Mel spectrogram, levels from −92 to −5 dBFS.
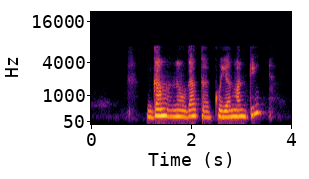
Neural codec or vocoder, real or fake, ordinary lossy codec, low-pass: codec, 16 kHz, 1.1 kbps, Voila-Tokenizer; fake; Opus, 64 kbps; 7.2 kHz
